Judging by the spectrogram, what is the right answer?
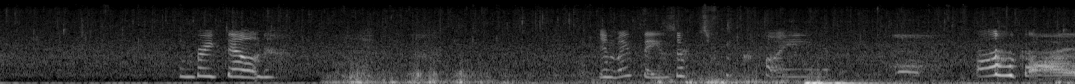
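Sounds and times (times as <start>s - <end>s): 
steady rain: 0.0s - 10.7s
speech: 1.8s - 3.4s, 6.0s - 8.1s, 9.0s - 10.7s
low thunder rumbling: 3.2s - 10.7s.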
